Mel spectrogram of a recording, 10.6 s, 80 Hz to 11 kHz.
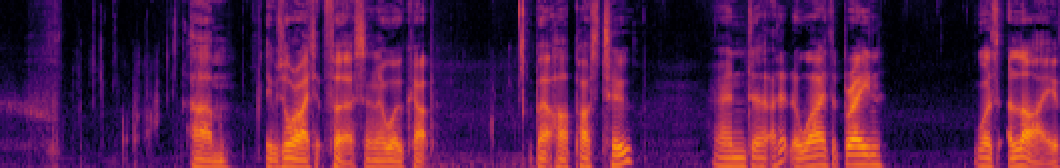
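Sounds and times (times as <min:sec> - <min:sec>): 
soft airy slurp from a cup of coffee: 0:00.2 - 0:01.9
speech: 0:01.9 - 0:04.4, 0:05.3 - 0:06.4, 0:07.1 - 0:08.9, 0:09.8 - 0:10.5.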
